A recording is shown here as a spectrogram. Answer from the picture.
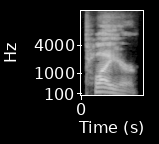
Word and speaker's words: Plair: His last name is Player, but it's spelled Plair.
